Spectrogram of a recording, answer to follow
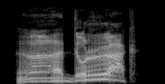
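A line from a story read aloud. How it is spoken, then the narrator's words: Strained words in pain. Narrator (Russian): выдавил сержант, потому что его лицо снова сжалось от приступа боли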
